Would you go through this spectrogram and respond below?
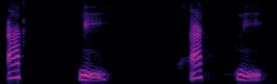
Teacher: k sound but you don't release the k from the back the back of my tongue is touching high but i don't say ak me i just hold it there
